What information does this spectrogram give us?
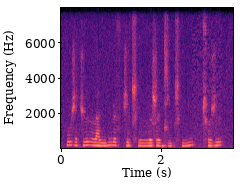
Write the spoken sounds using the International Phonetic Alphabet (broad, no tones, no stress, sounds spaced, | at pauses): u ʒ ɐ t͡ʃ ʉ lː a ɪ̯ ŋ i ŋ ɭ ɨ s t͡ʃ i ʈ͡ʂʰ i lː ɨ ʂ ɨ ɭ d͡ʑ ɐ ŋ ʈ͡ʂʰ i | ʈ͡ʂʰ ɵ ʒ ɨ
